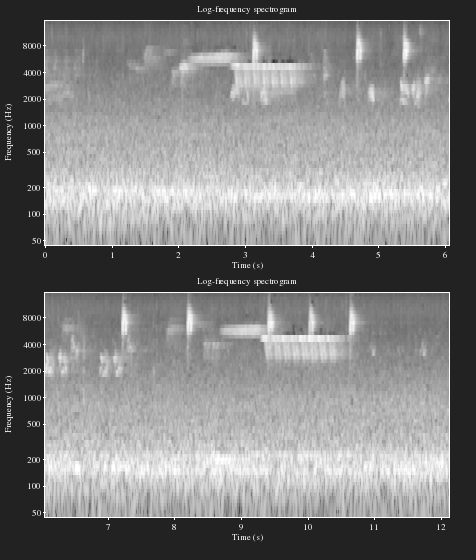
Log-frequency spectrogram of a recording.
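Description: Songbird chirps and short sharp calls, with a rapid trilled phrase sung twice, over a steady low hum.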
